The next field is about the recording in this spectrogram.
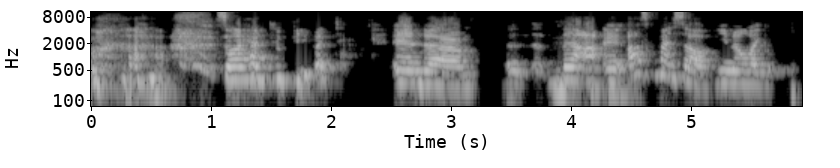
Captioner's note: laugh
